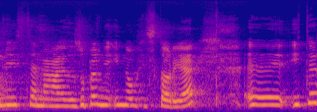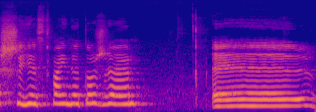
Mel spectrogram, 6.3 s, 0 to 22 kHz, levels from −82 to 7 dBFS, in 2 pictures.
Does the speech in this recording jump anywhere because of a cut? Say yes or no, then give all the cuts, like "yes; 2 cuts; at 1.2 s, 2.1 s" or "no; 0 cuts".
no; 0 cuts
